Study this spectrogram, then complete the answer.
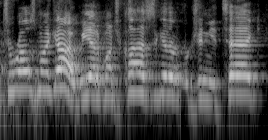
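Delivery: mild excited self-quote; excited brag. Retold or imitated. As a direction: brag happily about a friend. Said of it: "I'm like".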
